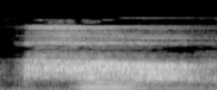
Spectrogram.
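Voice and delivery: soft, hushed oh; boy awestruck by the falling rock. A narrator's reading. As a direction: breathe it out in awe. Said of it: "said Peter in awestruck tones".

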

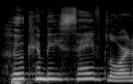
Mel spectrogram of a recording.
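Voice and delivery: high, loud alarmed plea; disciples' alarmed, pleading question to Jesus; pleading cry. Retold or imitated.

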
